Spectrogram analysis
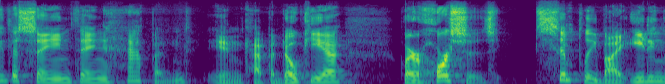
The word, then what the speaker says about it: Cappadocia: This is in a region called Capidokia or Capidoshia as it said if you angllicize it and every ci is pronounced sh.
